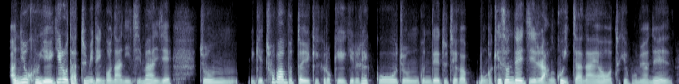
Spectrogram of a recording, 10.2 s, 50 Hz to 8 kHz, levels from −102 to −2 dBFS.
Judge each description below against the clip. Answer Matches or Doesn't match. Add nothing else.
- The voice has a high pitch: Doesn't match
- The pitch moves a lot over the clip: Matches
